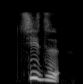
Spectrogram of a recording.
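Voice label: "chizu", Japanese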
